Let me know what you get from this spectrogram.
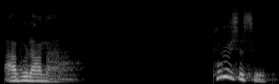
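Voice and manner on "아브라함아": God calling Abraham. Acted. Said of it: "아브라함을 불러냈어요".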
